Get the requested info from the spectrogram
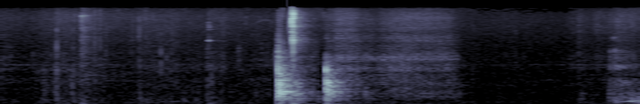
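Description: Two sharp knocks a fraction of a second apart, with a short faint scrape after them, as something hard is set down on a countertop during setup. Faint handling ticks come before.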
